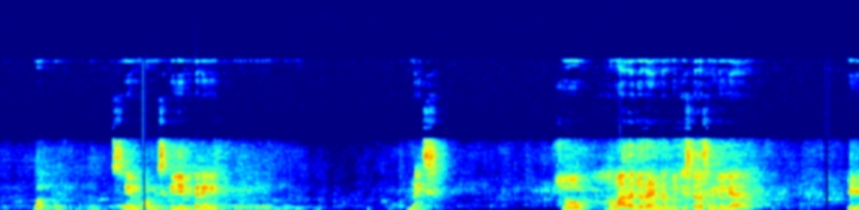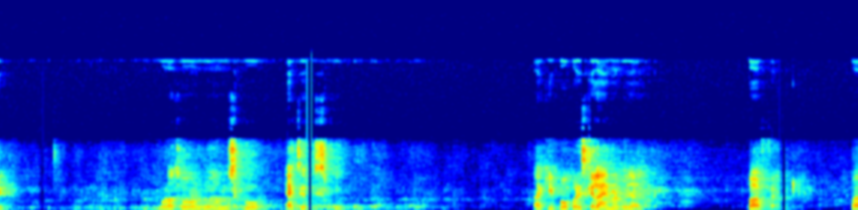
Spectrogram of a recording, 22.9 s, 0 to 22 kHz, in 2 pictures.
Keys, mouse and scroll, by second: 1.4 g, 5.8 click, 9.8 click, 11.0 g, 17.9 click, 19.0 click, 20.1 click.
